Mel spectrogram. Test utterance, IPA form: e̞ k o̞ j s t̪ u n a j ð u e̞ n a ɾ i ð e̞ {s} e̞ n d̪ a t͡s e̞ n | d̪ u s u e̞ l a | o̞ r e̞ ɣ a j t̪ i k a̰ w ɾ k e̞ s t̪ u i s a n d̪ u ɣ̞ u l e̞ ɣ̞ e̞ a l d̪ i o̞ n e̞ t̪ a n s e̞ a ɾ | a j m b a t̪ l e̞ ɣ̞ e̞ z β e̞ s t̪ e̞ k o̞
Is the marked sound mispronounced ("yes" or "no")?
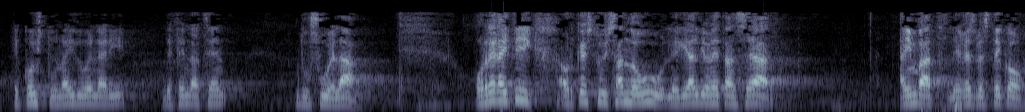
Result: yes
